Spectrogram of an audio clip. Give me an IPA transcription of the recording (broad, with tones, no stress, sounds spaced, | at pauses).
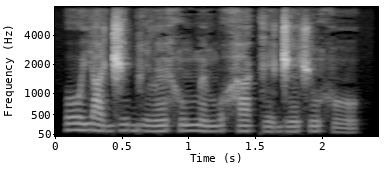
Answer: o˦ j a˧ d͡ʒ i˧ b i˨ l ɛ̃˨˦ h ũ˦ m ɛ̃˧ m o˦ h a˦˨ k e˨˦ d͡ʒ ɛ̃˧ ʃ ũ˧ h ɔ̃˨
